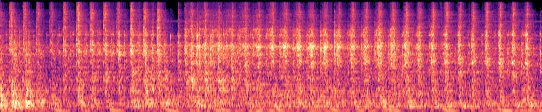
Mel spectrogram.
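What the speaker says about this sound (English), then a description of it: "I'm just going to finish it off with a scraper" A scraper finishes a wooden bowl on a lathe, giving a loud steady mechanical drone with a fast regular ticking chatter throughout.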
